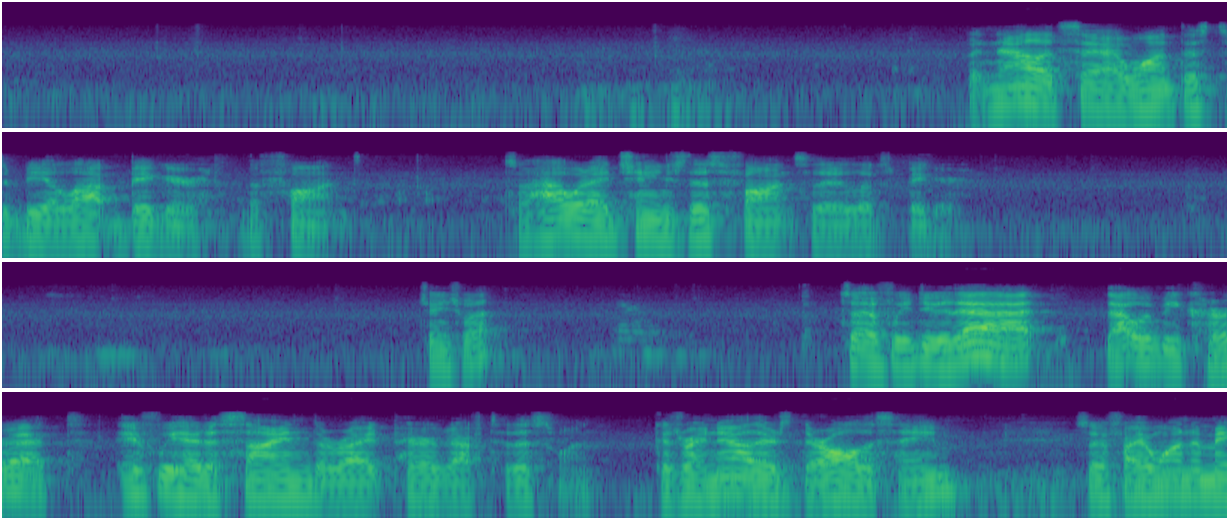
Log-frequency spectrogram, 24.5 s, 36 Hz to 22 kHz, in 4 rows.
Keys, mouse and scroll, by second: 5.3 alt+scroll down 1, 7.1 click, 21.7-22.5 scroll down 2.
